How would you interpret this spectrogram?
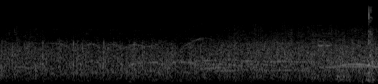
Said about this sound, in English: I'm glad I got my applause sound clip made, too.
